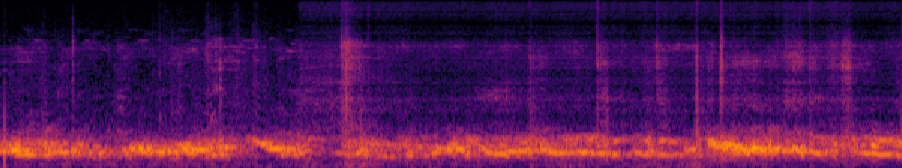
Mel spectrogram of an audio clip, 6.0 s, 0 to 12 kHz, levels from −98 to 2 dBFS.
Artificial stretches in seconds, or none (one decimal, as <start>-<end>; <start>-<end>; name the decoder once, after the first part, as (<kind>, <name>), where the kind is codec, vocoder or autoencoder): 2.0-6.0 (autoencoder, DAC-VAE)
